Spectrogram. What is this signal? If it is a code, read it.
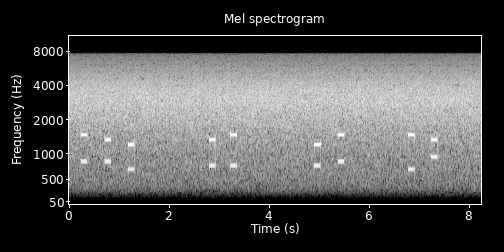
DTMF, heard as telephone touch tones, dialled by hand, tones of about 120 ms, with phone line noise. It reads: 981 56 49 30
